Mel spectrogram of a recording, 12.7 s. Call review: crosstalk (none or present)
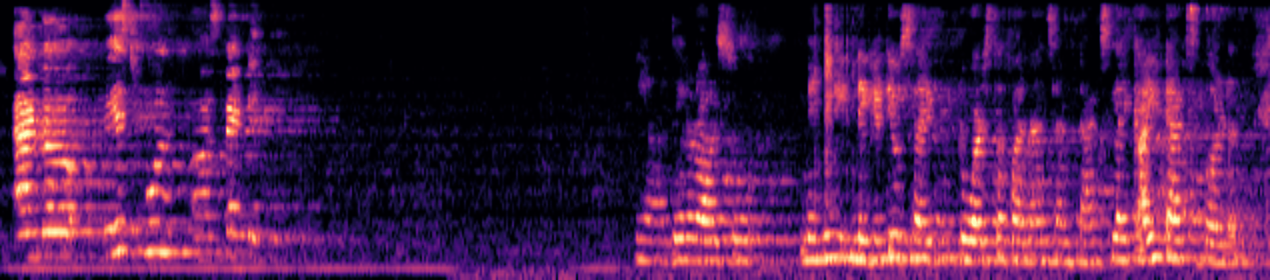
none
